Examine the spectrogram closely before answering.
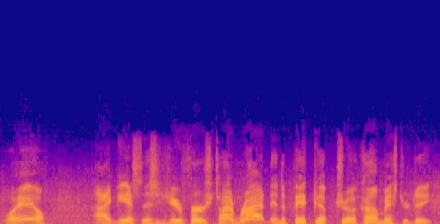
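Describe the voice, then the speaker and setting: An actor playing an excitable, kindly country truck driver with a folksy, stammering manner, in a radio comedy drama. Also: male voice, sits high, normal speed. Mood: folksy, chatty. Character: excitable, kindly rural manure hauler, folksy and plain-spoken. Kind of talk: old-time style radio comedy drama acting. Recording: noisy radio drama track with ambience.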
